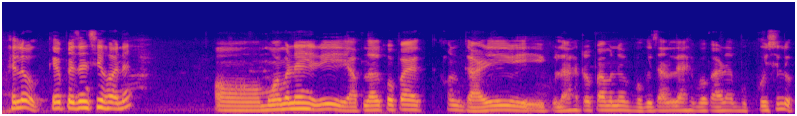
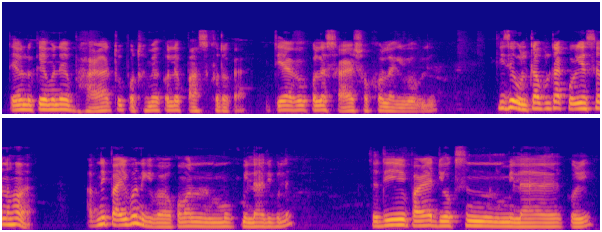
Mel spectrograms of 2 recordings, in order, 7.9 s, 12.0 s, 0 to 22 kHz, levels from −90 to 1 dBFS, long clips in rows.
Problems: none marked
